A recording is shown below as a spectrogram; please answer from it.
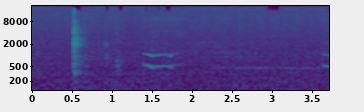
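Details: Snoring of Mutchin, a two-year-old Angora ferret, asleep, a soft 'kuu-kuu' snore: two short whistled, slightly bending tones with a faint steady hum between them, plus one sharp click near the start.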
